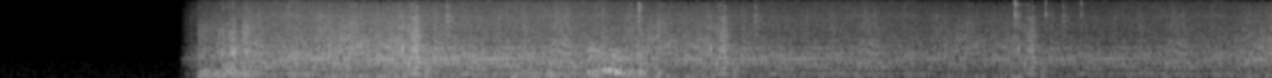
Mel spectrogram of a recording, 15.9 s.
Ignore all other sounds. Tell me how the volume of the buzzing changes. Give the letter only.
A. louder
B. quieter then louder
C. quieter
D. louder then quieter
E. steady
C.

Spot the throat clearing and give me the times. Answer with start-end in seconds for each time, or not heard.
6.8-8.2.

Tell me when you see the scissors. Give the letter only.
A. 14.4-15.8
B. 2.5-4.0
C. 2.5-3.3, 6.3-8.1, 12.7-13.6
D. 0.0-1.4
C.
